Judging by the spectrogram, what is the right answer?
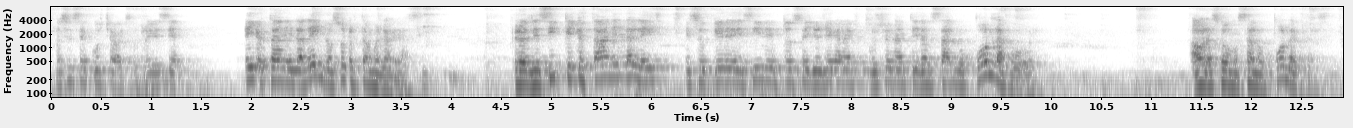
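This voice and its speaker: A man teaches a theology class. He speaks in short, repeated phrases and often asks whether his listeners follow. His slightly high voice is caught from a distance in a roomy space with a faint hiss behind it. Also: animated, fast. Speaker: Bible teacher. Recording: roomy echo, voice from off-mic, faint background noise.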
